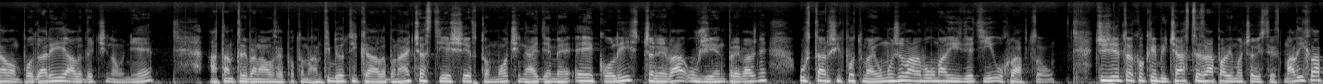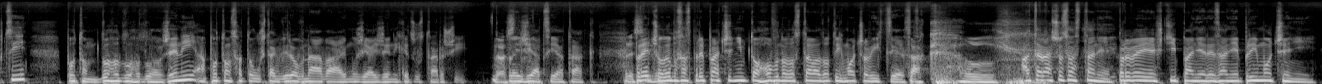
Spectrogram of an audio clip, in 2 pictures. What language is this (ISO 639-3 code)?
slk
